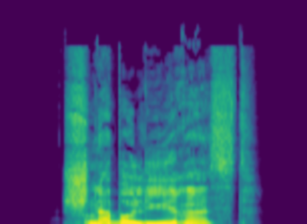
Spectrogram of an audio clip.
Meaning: second-person singular subjunctive I of schnabulieren
- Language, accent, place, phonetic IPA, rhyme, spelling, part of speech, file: German, Germany, Berlin, [ʃnabuˈliːʁəst], -iːʁəst, schnabulierest, verb, De-schnabulierest.ogg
